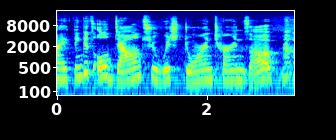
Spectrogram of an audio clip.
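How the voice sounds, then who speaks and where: An animated woman's raised, projected voice over noticeable background noise. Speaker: esports streamer. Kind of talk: casual live stream chat. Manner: loud.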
